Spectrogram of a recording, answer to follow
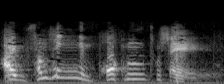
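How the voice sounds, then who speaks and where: A man's voice: medium pitch, very animated, measured pace, gravelly, sharp tone, slight background noise, voice pushed up, exaggerated voice. A man voicing a stern, unpleasant caterpillar who makes curt demands, as part of an acted storybook reading. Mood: commanding. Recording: dull lo-fi vintage soundtrack, faint music.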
